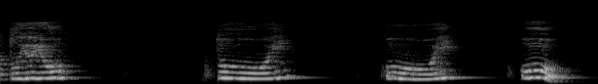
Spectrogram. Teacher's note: Perceba que o mais forte é a última sílaba, o u. O tuiuiu. Esse u se prolonga por mais tempo. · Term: oxítona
